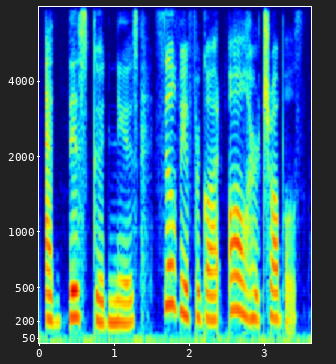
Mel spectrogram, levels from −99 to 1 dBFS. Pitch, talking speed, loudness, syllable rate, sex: 230 Hz, 150 wpm, -18 LUFS, 4.0 syllables/s, female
